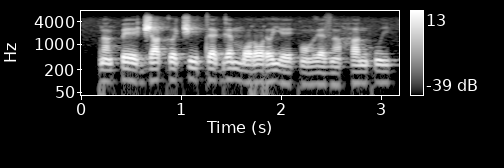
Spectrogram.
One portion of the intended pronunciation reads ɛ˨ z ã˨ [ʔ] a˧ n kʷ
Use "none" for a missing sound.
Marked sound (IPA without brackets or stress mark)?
h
